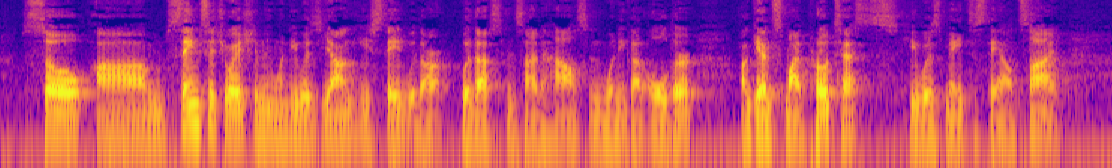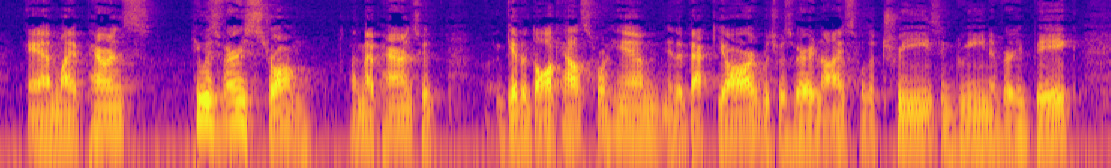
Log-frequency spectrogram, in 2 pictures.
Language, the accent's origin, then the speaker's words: English; United States; I am an American also, and I love Buddhism.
